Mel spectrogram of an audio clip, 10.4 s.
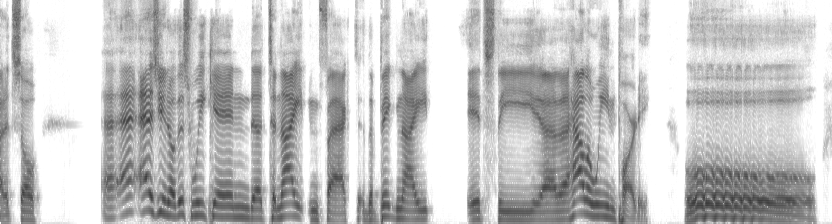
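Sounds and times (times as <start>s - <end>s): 
speech: 0.0s - 0.6s, 1.2s - 10.2s
person imitating a spooky ghostly moan: 8.6s - 10.2s.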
